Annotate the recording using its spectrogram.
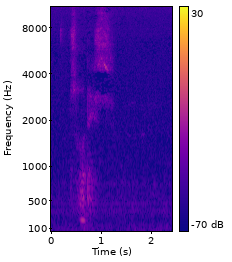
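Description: Near silence: room tone, broken about half a second in by one brief, soft whisper from a young woman's voice.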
